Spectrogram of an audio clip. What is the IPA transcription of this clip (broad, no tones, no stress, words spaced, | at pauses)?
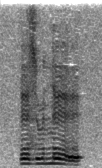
ezʉne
